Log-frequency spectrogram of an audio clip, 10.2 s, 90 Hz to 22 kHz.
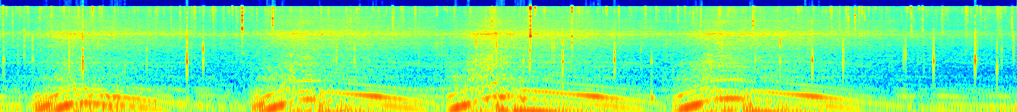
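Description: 2020 Ford Expedition's 3.5-litre twin-turbo EcoBoost V6 revved four times, heard at its single exhaust outlet. Each rev climbs quickly and falls back, about two seconds apart, and the engine settles to idle near the end.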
